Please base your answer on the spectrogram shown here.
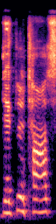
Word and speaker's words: Dignitas: You find this organization in Switzerland called Dignitas, is that the right pronunciation?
